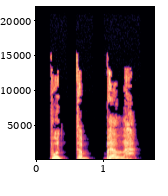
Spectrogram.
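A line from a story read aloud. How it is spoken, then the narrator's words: Mumbling, injured jaw. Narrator (Russian): пробормотал Ринсвинд, держась за поврежденную челюсть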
